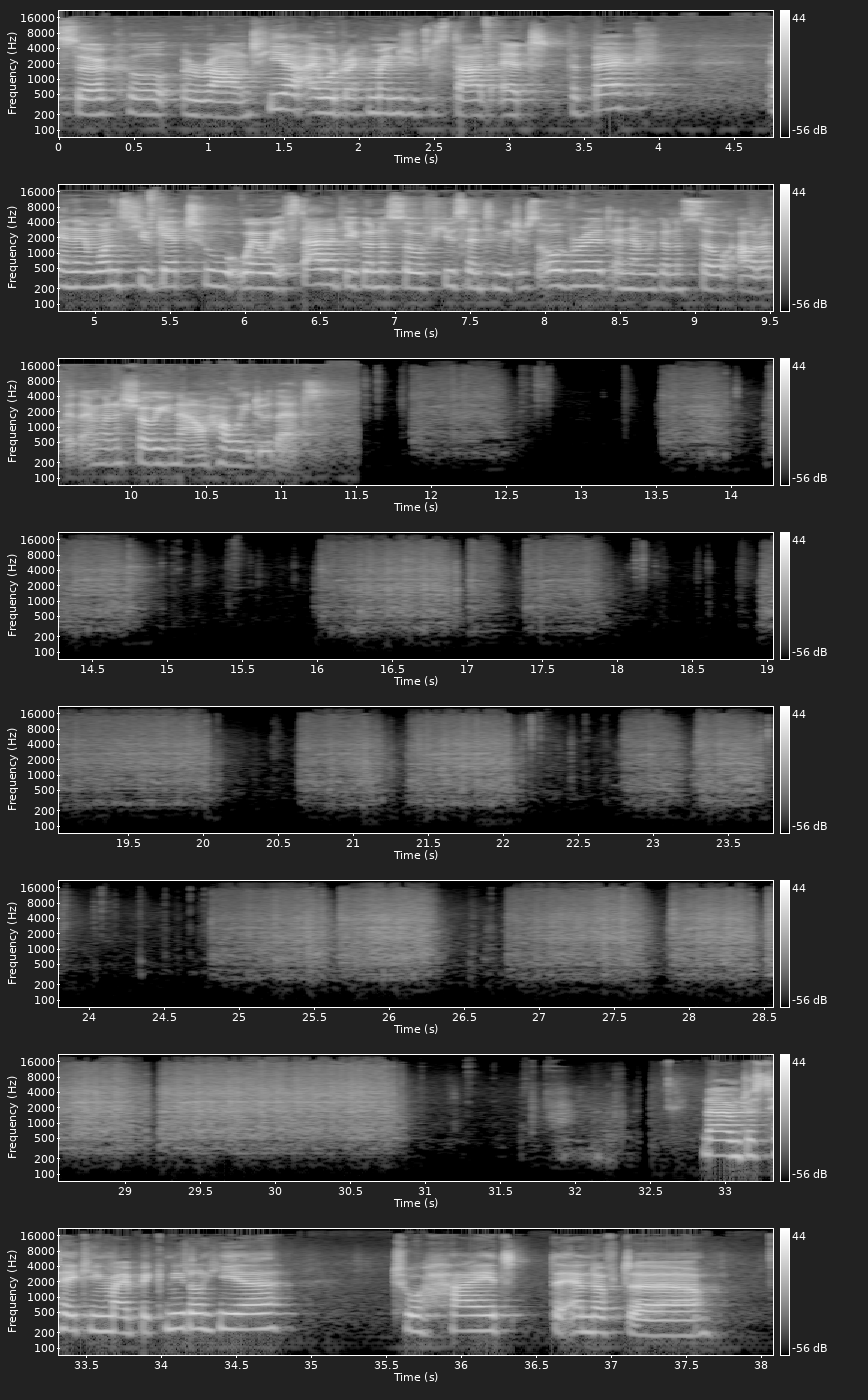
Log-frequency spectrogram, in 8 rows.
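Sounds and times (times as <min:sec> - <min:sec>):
sewing machine stitching: 0:11.8 - 0:12.7, 0:13.5 - 0:15.0, 0:16.0 - 0:18.2, 0:19.0 - 0:24.0, 0:24.7 - 0:30.9.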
